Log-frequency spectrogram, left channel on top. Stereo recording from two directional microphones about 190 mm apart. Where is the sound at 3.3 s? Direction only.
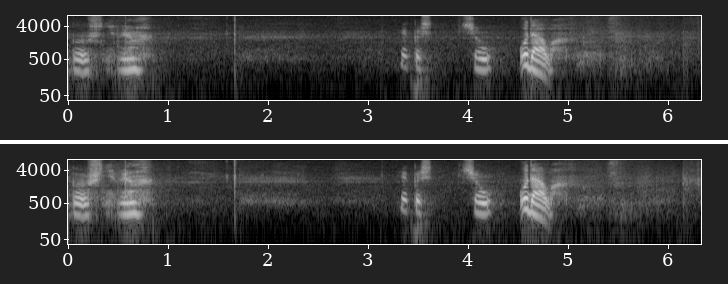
5° right (ahead or behind).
